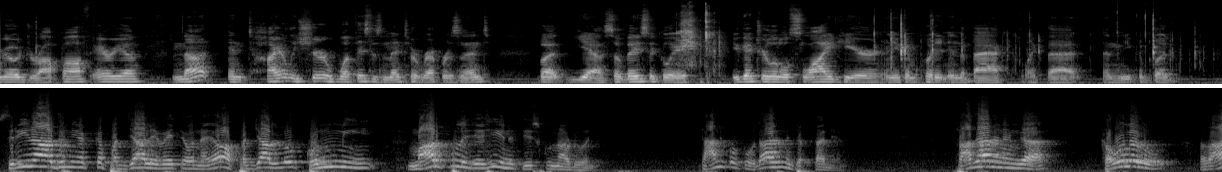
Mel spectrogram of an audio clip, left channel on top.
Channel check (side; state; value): both; different; correlation 0.01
